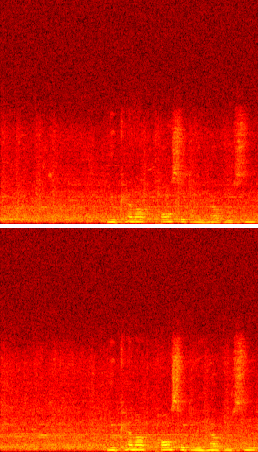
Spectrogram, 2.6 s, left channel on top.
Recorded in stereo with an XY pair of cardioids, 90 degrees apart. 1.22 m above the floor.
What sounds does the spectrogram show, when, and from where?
1.1 s a woman speaking: straight ahead, 0.5 m; by 2.6 s 75° right, 2.0 m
